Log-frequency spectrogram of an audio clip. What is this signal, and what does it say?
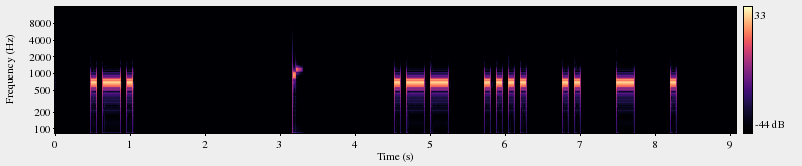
Morse code, heard as a keyed tone, about 15 wpm, spaced as for 11 wpm, 700 Hz. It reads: R WHITE
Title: 2x Character Spacing - Top 300 Words - 15wpm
